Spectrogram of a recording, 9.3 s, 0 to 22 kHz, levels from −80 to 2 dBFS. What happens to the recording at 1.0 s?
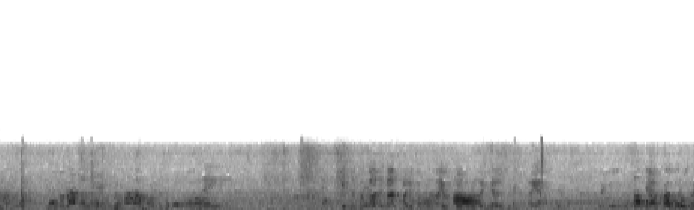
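At 1.0 s, as across the whole clip, the treble sounds synthetic: upper frequencies stay bright but turn gritty and metallic, with harmonics that fail to line up above the crossover. This is likely HE-AAC compression, rebuilding the top band by spectral band replication from copied lower bands, consistent with a very low bitrate around 20 kbps.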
